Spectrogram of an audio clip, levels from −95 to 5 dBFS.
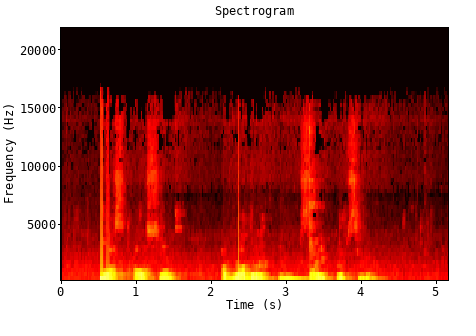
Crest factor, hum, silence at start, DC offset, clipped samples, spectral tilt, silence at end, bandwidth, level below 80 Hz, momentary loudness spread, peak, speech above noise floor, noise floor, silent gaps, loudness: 18 dB; none; 0.5 s; under 0.1%; under 0.1%; -8 dB/octave; 0.95 s; 16 kHz; -52 dBFS; 11 LU; -2 dBFS; 34 dB; -53 dBFS; none; -20 LUFS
